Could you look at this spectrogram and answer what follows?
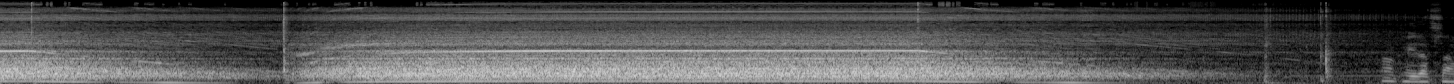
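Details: Hoover U4058 vacuum after inspecting the motor and refitting the hood: steady high motor whine spins up, holds even pitch, winds down smoothly; running normally, no rattle.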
